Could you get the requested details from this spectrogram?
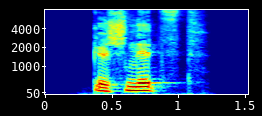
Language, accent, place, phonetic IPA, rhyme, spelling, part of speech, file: German, Germany, Berlin, [ɡəˈʃnɪt͡st], -ɪt͡st, geschnitzt, verb, De-geschnitzt.ogg
- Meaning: past participle of schnitzen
